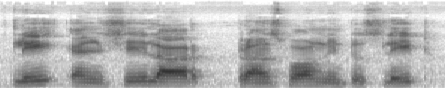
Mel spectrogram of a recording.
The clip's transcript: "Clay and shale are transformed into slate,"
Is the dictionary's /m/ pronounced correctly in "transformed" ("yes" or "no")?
yes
